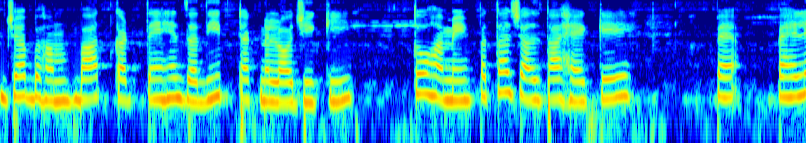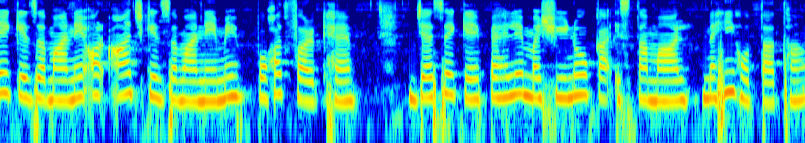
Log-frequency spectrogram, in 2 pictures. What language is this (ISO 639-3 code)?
urd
